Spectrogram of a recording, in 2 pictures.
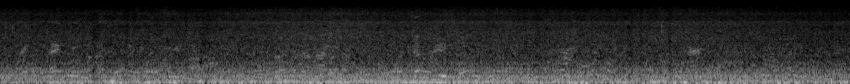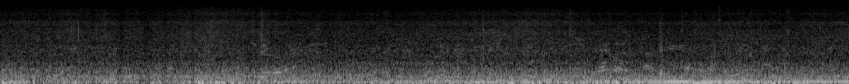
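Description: Waves wash gently onto a shore in the distance.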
